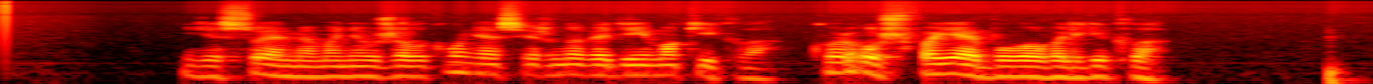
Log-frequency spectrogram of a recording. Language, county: Lithuanian, Vilnius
